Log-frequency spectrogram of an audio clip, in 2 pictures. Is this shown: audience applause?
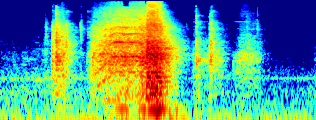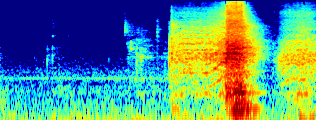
no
